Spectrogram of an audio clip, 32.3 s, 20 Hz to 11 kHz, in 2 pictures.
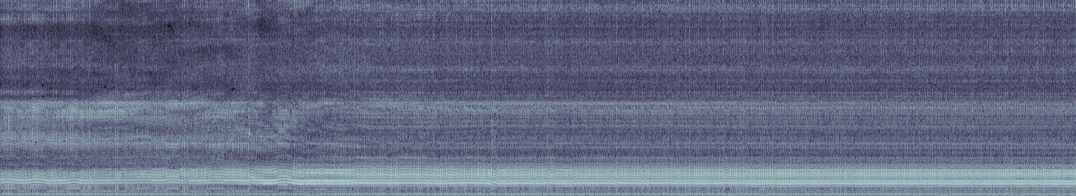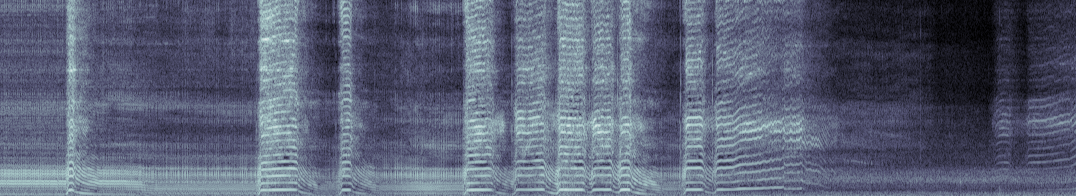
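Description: Kyosho GT2 nitro RC car's small glow engine running at a steady high pitch, then dropping sharply in pitch about seventeen seconds in. From about twenty seconds it is revved in a string of short, loud bursts that rise and fall in pitch, and it fades near the end.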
